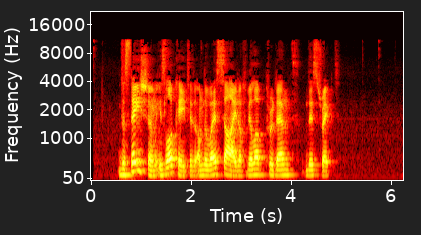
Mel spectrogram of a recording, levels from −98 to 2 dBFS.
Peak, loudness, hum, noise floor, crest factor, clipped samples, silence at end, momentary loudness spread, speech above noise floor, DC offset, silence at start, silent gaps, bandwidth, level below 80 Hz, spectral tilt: -2 dBFS; -18 LUFS; none; -64 dBFS; 18 dB; under 0.1%; 1.5 s; 10 LU; 47 dB; under 0.1%; 0.55 s; none; 11.5 kHz; -62 dBFS; -4.5 dB/octave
